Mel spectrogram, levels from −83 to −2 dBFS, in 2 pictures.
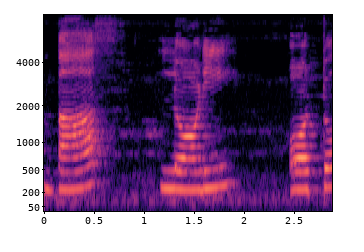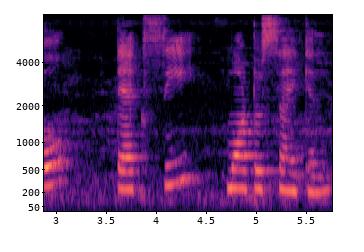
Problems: background sounds at intervals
